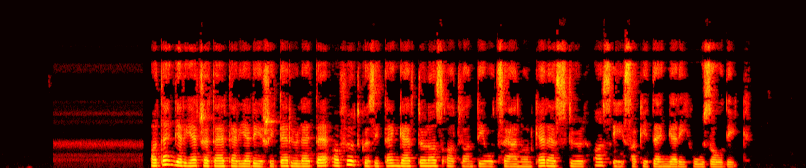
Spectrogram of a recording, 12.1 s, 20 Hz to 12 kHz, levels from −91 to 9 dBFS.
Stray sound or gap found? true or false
false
